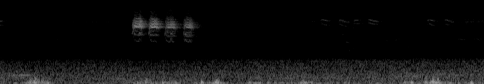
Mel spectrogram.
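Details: Great tit in a garden in Weener, East Frisia, northwest Germany, June 2021, giving a quick run of four thin, very high notes, then fainter high notes later, over a steady low rumble; Great tit.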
